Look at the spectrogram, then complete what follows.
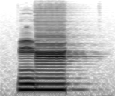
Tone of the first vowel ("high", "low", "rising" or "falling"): high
